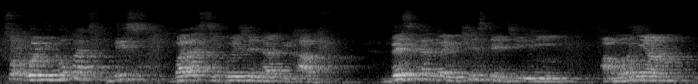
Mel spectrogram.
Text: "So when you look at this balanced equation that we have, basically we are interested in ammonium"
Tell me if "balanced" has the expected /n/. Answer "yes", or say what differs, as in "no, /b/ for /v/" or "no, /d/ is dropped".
no, /n/ is dropped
